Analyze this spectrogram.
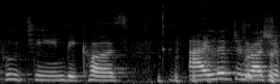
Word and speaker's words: Putin: And let me explain to the audience that I say Putin because I lived in Russia for 4 years, and that is how they say it, Putin, not Putin. And I like the pronunciation Putin, and I will continue to say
